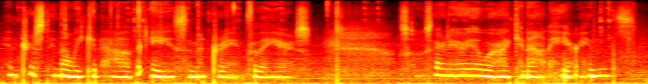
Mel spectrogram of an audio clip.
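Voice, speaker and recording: A woman whispering breathily in an ASMR style, musing aloud in an unhurried, soft way as she comments on a game. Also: on the high side, fairly even intonation, slightly rough. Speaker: ASMR video creator.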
